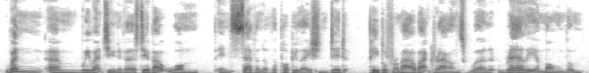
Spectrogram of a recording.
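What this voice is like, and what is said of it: Working-class Yorkshire English accent. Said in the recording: “my accent's an English accent from Yorkshire ... it's a working class accent”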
